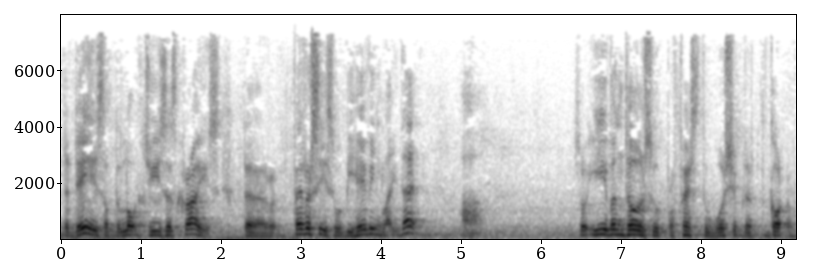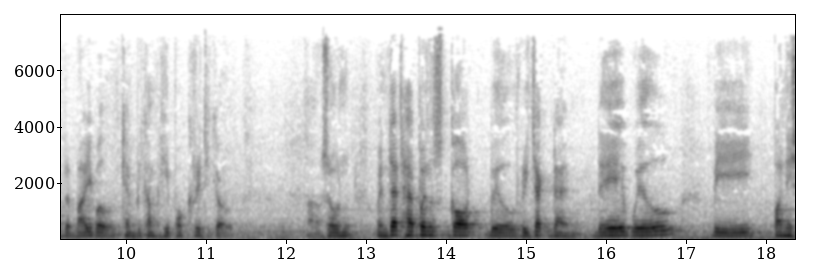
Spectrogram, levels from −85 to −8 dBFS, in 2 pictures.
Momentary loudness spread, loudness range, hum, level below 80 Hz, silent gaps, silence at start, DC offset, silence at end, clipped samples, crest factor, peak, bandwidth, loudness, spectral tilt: 20 LU; 6 LU; none; -42 dBFS; none; 0 s; under 0.1%; 0 s; under 0.1%; 18 dB; -2 dBFS; 7.8 kHz; -20 LUFS; -8 dB/octave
